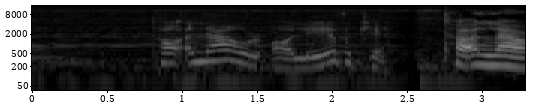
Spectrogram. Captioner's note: Rosetta Stone lesson playing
